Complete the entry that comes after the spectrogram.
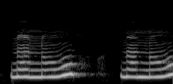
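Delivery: halting, with a long gap between tries; hesitant stammer. A narrator's reading. Tearful sister unable to explain, hesitant stammer. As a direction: start to answer and stall. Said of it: "ఏం చెప్పకుండా నసుకుతుంటే".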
